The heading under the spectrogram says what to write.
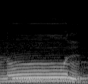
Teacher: নুন হরফের নাম যখন আমরা উচ্চারণ করব নুন, তখন নুনের উপর কিন্তু পেশ আছে, আর এই পেশ থাকার কারণেই মূলত নুনের মধ্যে ঠোঁট গোল হচ্ছে।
